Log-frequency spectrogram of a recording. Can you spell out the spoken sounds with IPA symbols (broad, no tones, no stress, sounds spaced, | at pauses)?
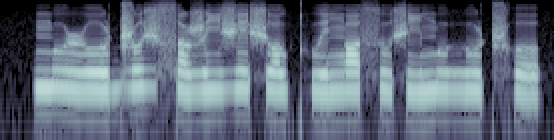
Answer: m u ɹ o ɖ͡ʐ o ʒ s ɒ ʐ i ʒ e ʃ o lˠ kʷʰ e ŋ ɒ s u ʃ i m u ɦ u ʈ͡ʂʰ o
